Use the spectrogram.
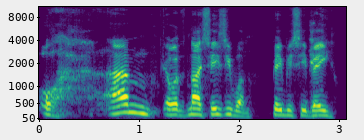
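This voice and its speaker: A man's voice: on the high side, lively intonation, moderate pace, no echo, studio quality. A middle-aged British man chatting casually as a podcast guest, rambling and correcting himself as he reminisces. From United Kingdom.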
